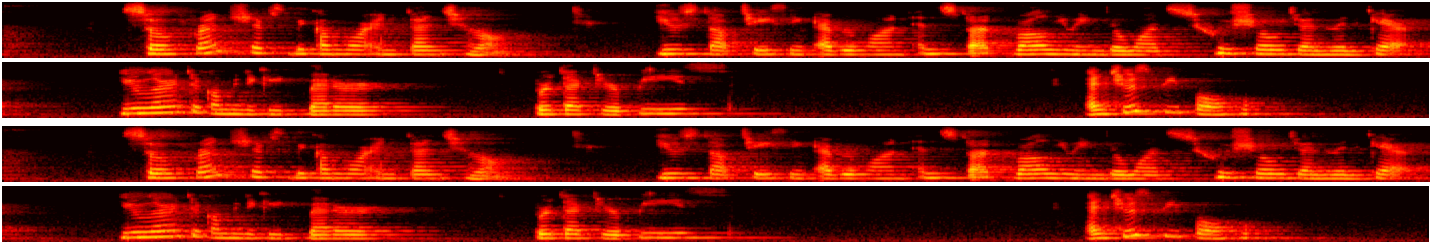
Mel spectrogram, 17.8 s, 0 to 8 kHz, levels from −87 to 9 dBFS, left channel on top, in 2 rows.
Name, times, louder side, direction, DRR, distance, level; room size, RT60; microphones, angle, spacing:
voice 1, 0.8-3.2 4.1-8.8 9.7-11.3 12.3-13.2 15.7-16.7, left 3 dB, 20° left, 10 dB, 0.5 m, -27 dB
23.5 x 12.5 x 3.2 m, 0.94 s
head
